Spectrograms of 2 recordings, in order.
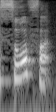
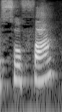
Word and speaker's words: sofá: A palavra não é sofa, é sofá, ela é oxítona e ela é acentuada.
